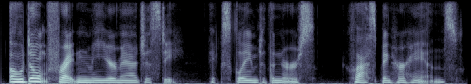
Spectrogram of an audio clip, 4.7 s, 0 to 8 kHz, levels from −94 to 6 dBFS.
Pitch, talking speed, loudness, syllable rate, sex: 185 Hz, 155 wpm, -21 LUFS, 4.9 syllables/s, female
